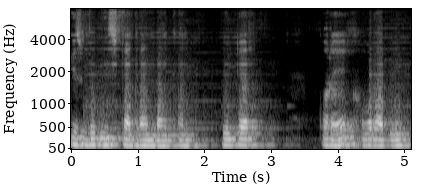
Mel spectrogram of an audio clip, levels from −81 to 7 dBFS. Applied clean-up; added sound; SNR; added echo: neural separator model SepFormer DNS4.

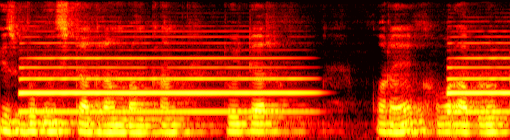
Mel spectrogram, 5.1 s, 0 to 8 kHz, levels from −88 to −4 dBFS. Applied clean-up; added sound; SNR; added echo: none; Wind instrument, woodwind instrument; -2 dB; reverberation time 1.1 s.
